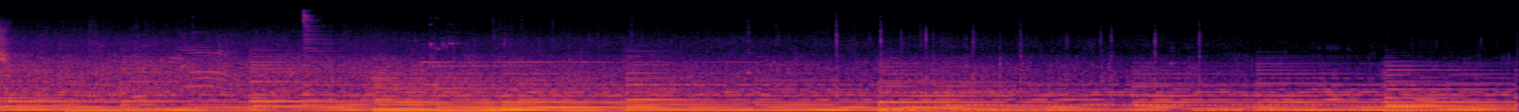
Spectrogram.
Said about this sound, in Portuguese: Você pode aplaudir a Ele essa noite bem forte. Glória a Deus.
